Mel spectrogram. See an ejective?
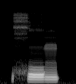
no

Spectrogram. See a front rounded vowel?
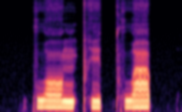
no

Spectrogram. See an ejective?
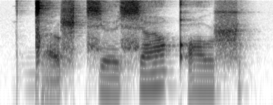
yes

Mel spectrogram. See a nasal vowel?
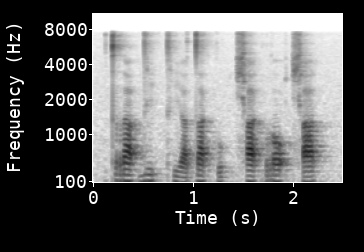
no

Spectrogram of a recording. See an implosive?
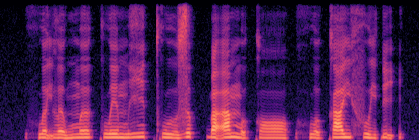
yes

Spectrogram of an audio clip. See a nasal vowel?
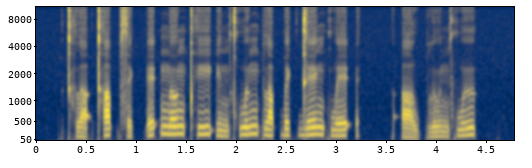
no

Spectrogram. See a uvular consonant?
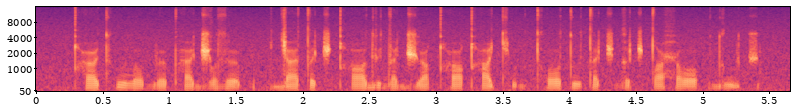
yes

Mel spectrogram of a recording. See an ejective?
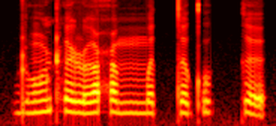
yes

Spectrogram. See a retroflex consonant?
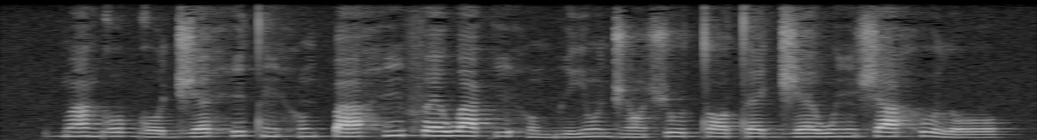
no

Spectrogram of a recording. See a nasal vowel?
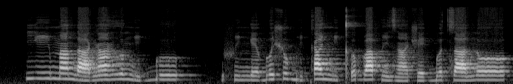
yes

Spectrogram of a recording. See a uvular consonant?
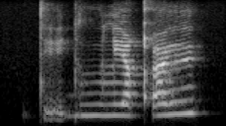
yes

